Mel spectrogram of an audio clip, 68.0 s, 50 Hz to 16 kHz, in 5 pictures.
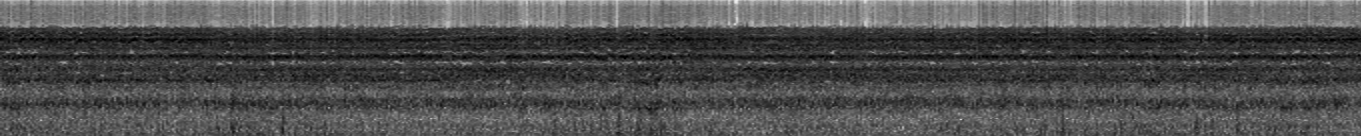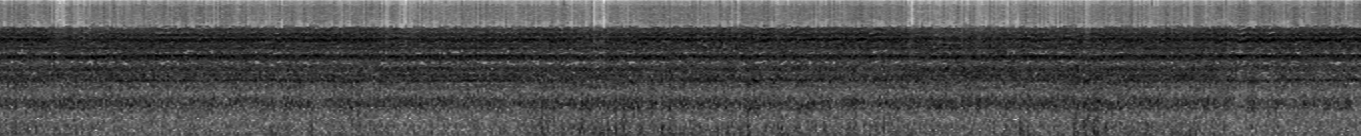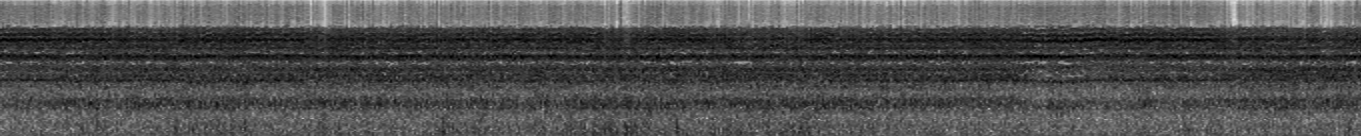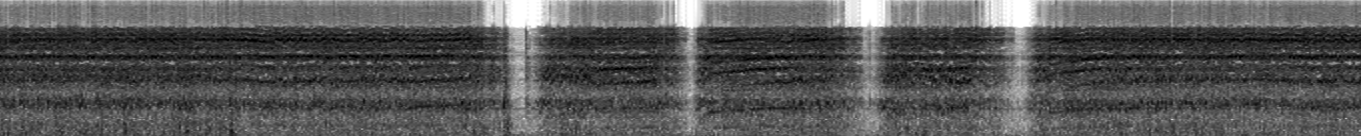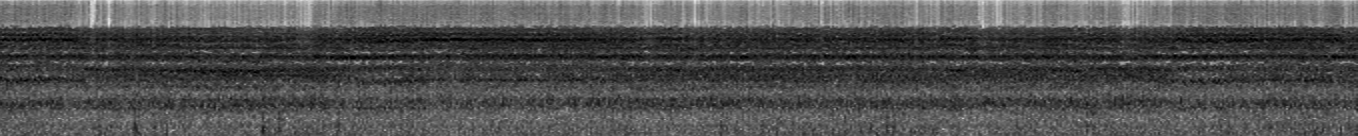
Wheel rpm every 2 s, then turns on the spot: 230, 230, 220, 230, 230, 230, 220, 230, 230, 230, 230, 230, 230, 230, 230, 230, 230, 220, 230, 230, 230, 230, 190, 140, 140, 130, 220, 220, 220, 230, 230, 230, 220, 220.
none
